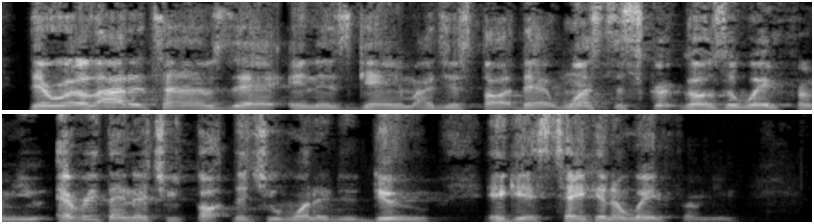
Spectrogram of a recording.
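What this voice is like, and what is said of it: Strained voice worn out from screaming. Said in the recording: “I apologize for my voice ... I sound terrible. I scream my heart out.”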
